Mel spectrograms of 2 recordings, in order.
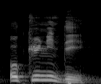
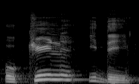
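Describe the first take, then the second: First: It is said quickly, words linked together. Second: It is said slowly, words kept apart.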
